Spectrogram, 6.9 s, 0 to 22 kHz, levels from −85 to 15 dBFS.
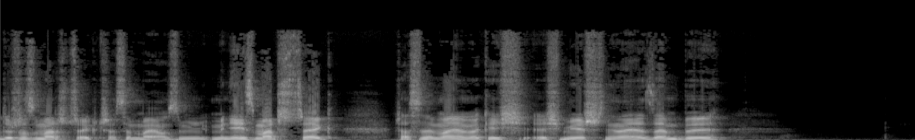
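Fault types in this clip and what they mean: Hard clipping: Speech peaks exceed a stage's limit by about 2 to 5 dB. Their tops are cut flat. Four stretches crackle on peaks.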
